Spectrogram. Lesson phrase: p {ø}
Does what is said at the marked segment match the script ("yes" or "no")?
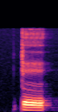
yes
